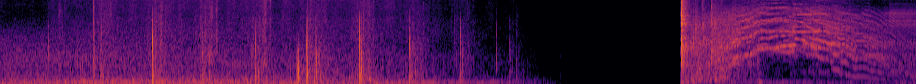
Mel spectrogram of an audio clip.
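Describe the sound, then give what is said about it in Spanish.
Brisk footsteps of someone quickening their pace toward home tap out a quick, steady rhythm, about a dozen crisp steps, then stop abruptly into silence before a sudden, sharp burst of a different, warbling sound. “Guardó la cartera en el bolsillo y aceleró el paso hacia casa.”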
